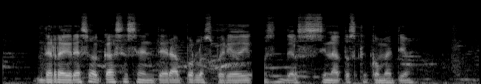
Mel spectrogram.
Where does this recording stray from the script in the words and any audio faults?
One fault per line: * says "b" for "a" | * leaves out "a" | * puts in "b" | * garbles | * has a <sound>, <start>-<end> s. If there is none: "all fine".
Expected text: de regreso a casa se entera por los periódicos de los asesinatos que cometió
* has a dropout, 2.5-2.6 s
